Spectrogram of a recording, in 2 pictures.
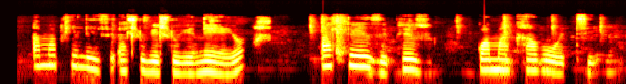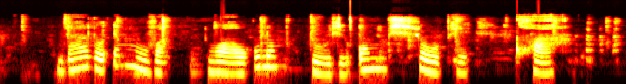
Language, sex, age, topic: North Ndebele, female, 25-35, health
